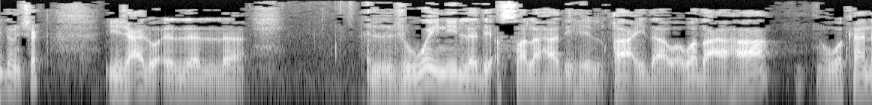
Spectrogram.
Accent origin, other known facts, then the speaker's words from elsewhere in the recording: Morocco; احنا عندنا في المغرب يقولون عيش لا تموت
